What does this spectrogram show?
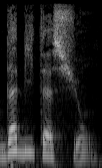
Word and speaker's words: d'habitation: Une tour d'habitation. Remember, H doesn't exist in French, well, in most of the cases, so it does mean that you don't pronounce it, all right? So, d'habitation.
